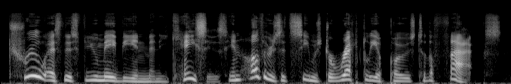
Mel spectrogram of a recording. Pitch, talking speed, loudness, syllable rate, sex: 185 Hz, 210 wpm, -22 LUFS, 5.1 syllables/s, male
